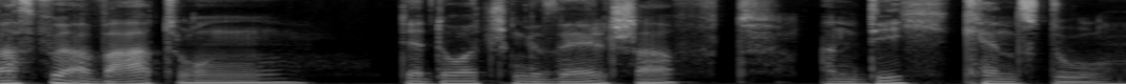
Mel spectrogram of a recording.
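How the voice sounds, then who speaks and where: Very slow in pace, a man speaks in a somewhat breathy, fairly low voice on a very clean recording with a silent background. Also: lively intonation, dry, close sound with no echo. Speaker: podcast host. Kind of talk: interview conversation. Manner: calm, formal, empathetic.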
